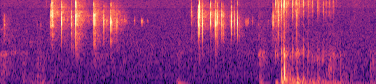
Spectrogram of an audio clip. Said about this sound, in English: Oh, why the dice flew away.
